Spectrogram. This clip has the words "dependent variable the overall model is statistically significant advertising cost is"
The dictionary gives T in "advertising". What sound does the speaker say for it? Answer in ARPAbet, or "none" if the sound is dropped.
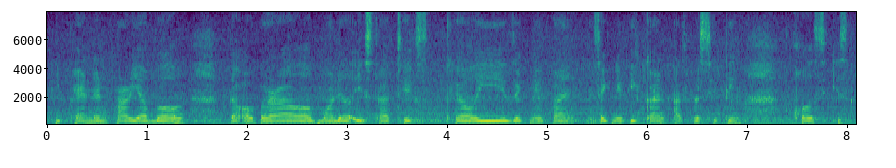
S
